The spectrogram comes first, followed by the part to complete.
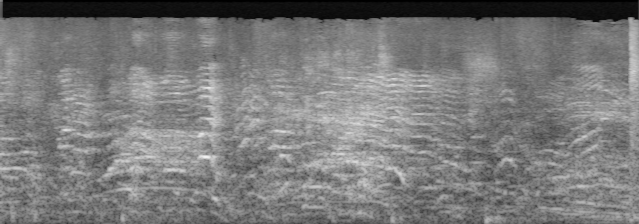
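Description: Several overlapping high-pitched voices shouting and calling during a women's football match, with a sharper loud moment about two seconds in.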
